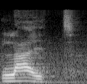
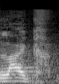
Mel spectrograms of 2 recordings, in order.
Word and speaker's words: light: Jadi light. Gini. Ini hilangkan. Ini GH-nya dihilangkan. Jadi kalau ada di dalam huruf itu IGH, hilangkan GH-nya, ganti I-nya jadi I. Oke? Light. Jangan like.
